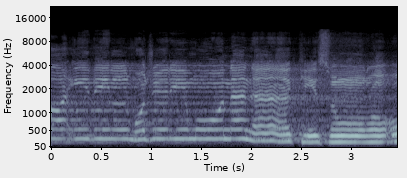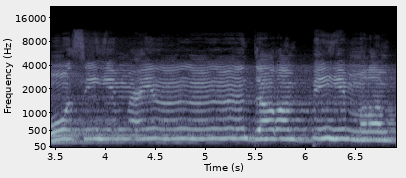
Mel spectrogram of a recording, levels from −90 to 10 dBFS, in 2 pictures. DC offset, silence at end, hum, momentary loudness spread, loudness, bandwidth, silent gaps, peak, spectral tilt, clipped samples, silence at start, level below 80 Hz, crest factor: under 0.1%; 0 s; none; 5 LU; -24 LUFS; 11 kHz; none; -8 dBFS; -5.5 dB/octave; under 0.1%; 0 s; -72 dBFS; 16 dB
